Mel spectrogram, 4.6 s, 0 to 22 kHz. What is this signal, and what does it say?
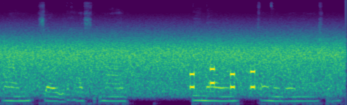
DTMF, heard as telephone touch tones, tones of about 60 ms, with radio hiss and speech in English. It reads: 1912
